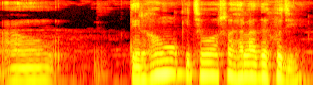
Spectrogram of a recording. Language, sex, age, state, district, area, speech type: Odia, male, 18-30, Odisha, Mayurbhanj, rural, spontaneous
